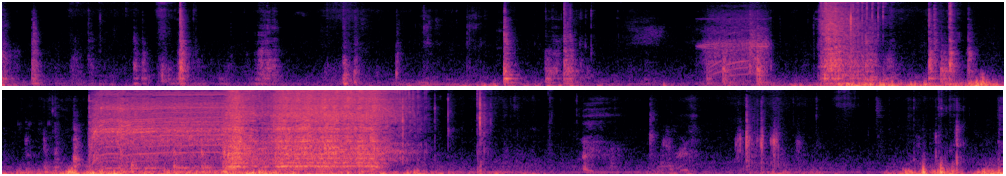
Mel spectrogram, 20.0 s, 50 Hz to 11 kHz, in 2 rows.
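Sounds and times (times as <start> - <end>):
power drill drilling: 7.0 - 8.8, 10.9 - 14.3.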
